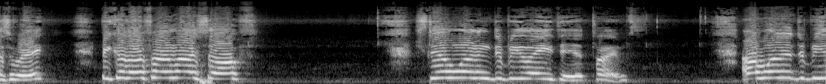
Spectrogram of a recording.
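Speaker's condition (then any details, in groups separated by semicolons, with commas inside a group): Cerebral palsy; wheelchair user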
